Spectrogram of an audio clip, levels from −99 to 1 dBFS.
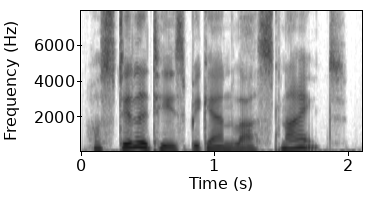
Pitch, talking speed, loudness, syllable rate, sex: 185 Hz, 115 wpm, -18 LUFS, 4.0 syllables/s, female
